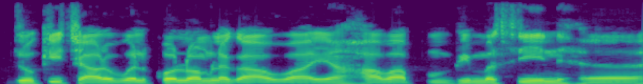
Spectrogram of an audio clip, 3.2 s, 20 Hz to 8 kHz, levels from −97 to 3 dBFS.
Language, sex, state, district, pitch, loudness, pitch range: Hindi, male, Bihar, Saharsa, 135 Hz, -16 LUFS, 130-140 Hz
